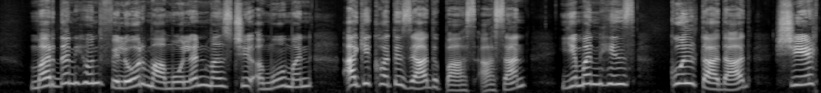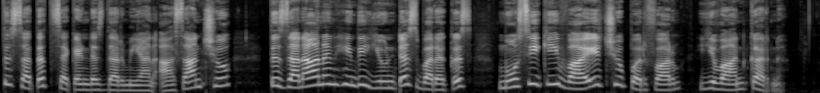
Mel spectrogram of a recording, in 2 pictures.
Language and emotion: Kashmiri, neutral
